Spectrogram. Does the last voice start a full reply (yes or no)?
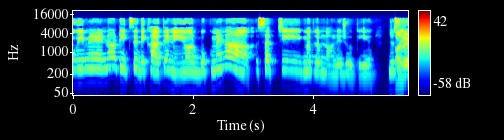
yes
